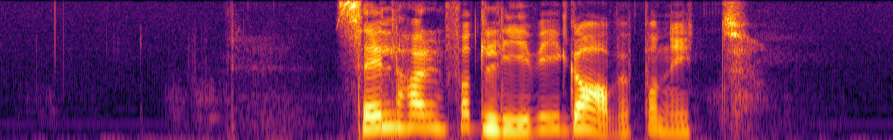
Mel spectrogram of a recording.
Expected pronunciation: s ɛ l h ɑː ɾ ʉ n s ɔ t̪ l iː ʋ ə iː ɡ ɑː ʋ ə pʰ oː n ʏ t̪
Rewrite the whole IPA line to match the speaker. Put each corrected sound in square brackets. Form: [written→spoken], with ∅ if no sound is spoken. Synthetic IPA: s ɛ l h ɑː ɾ ʉ n [s→f] ɔ t̪ l iː ʋ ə iː ɡ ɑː ʋ ə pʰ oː n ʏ t̪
